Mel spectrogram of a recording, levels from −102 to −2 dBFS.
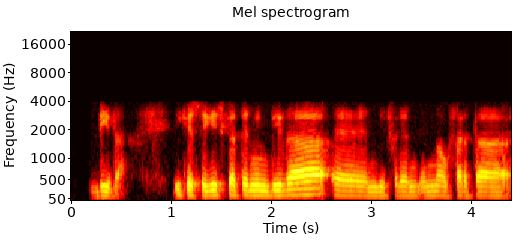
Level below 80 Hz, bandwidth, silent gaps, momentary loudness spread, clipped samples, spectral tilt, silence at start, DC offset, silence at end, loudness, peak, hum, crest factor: -74 dBFS; 3.9 kHz; none; 11 LU; under 0.1%; -10 dB/octave; 0.2 s; under 0.1%; 0 s; -29 LUFS; -14 dBFS; none; 16 dB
